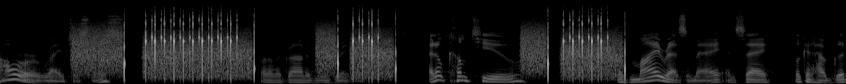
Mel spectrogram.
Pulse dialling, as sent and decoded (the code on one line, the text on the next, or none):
10 / 3 / 5
0 3 5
